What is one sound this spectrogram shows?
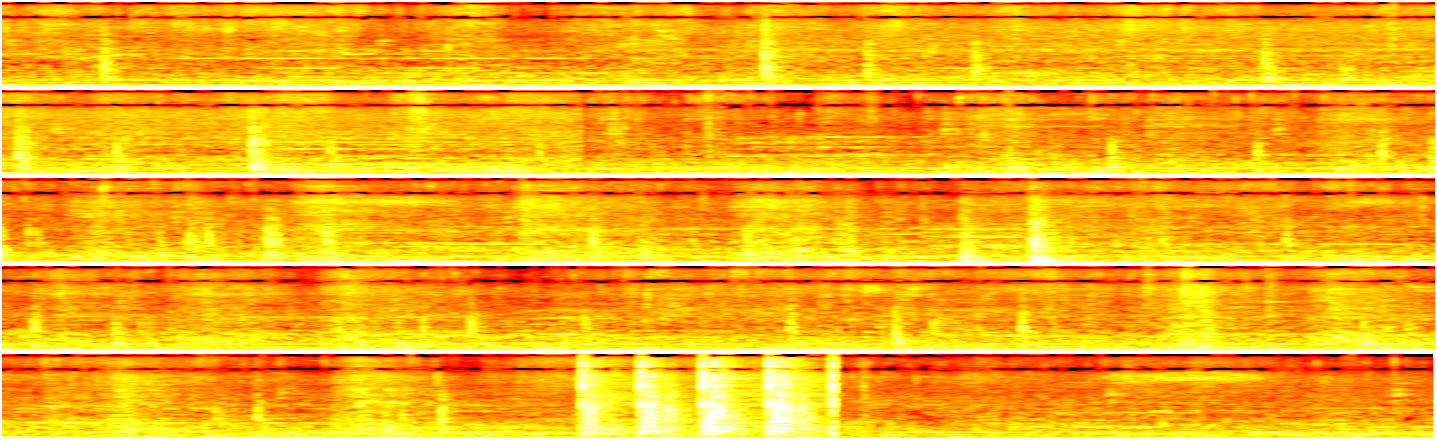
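A sugar mixture sizzles and bubbles in a pan.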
